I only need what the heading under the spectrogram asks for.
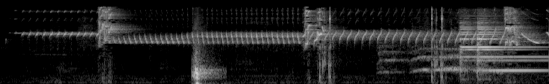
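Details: Atlantic canary singing in the morning to prompt other canaries to sing: fast pulsed trills near one pitch, a brief low burst, then more rolling trills and steady whistled notes overlapping.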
